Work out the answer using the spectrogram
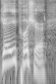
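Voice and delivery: ordinary delivery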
